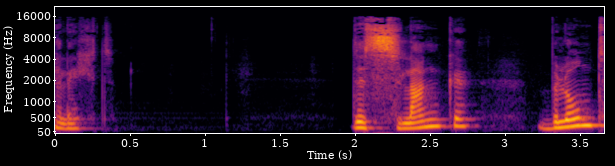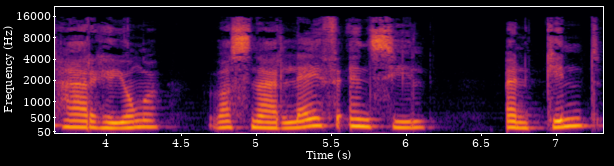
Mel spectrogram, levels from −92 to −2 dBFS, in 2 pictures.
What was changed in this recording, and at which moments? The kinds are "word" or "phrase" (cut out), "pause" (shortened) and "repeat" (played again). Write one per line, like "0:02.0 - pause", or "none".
none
